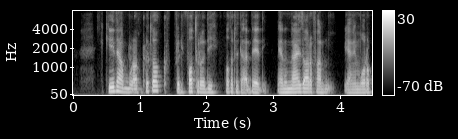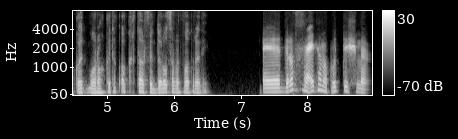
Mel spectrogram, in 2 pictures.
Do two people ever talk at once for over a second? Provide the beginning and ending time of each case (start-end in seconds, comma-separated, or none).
none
